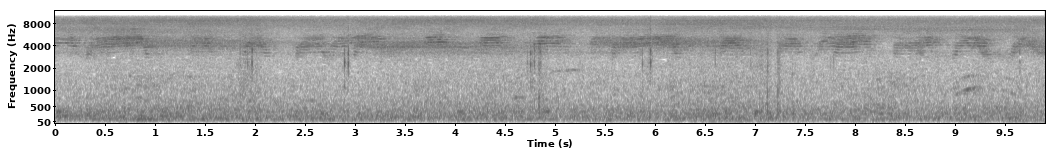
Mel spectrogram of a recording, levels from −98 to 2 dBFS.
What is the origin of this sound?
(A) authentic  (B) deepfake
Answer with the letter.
A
